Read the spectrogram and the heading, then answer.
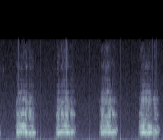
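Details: Massive vulture nestling begging while its mother feeds it at the nest: four loud, grating, noisy calls spaced under a second apart, with faint low rumble beneath.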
